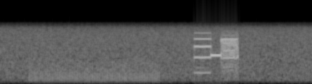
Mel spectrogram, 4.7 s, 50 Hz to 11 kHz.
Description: Caller ID data burst, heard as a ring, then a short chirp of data, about 1200 baud, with phone line noise.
